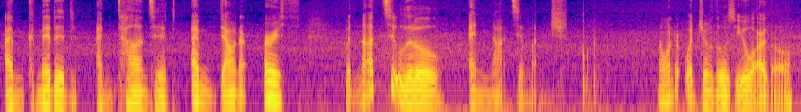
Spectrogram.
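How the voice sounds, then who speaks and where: A flirty supervillain thief, acted by a man with a low-pitched voice. He talks straight to the listener in a casual, teasing audio-roleplay style. His delivery is self-assured yet conversational, broken by halting pauses. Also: lively intonation, slight background noise, rough recording. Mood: amused, flirty. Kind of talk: intimate second-person audio roleplay, conversational acting.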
